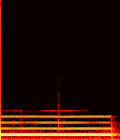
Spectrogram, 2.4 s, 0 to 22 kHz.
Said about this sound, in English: That is 1,000 cycles, or 1,000 vibrations per second, stripped of all harmonics.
